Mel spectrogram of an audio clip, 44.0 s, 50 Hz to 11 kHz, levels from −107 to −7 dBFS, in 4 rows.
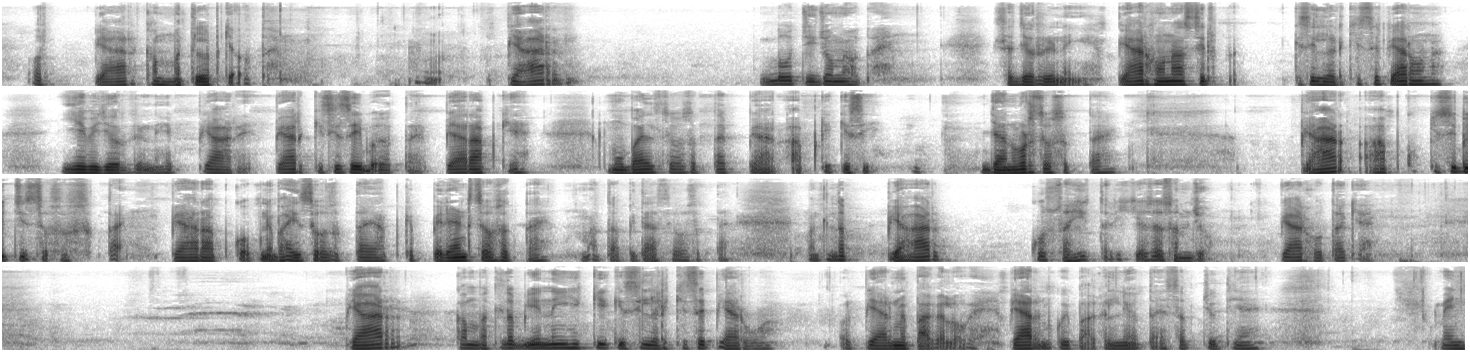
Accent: native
